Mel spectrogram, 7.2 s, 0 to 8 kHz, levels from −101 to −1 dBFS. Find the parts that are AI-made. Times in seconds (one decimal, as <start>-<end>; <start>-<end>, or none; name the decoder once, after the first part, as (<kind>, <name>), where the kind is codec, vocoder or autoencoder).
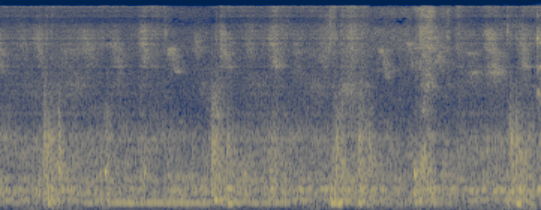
0.0-2.2 (autoencoder, DAC-VAE); 2.8-4.9; 6.1-7.2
